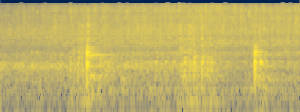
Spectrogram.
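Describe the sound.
Meat cooks in a pan over low heat with added spices, giving a steady, soft frying sizzle. Two brief scraping stirs break through the hiss.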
